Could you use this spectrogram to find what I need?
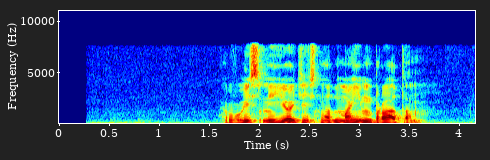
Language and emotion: Russian, neutral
